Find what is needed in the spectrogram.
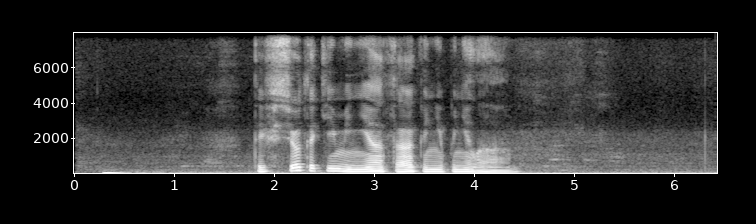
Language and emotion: Russian, sad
